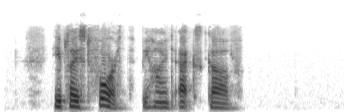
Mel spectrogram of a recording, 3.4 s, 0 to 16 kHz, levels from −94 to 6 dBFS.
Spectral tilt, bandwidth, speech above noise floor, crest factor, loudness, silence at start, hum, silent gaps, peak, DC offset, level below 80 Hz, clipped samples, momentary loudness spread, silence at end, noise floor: -6 dB/octave; 7 kHz; 61 dB; 18 dB; -18 LUFS; 0.55 s; none; none; 0 dBFS; under 0.1%; -66 dBFS; under 0.1%; 9 LU; 1.15 s; -78 dBFS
